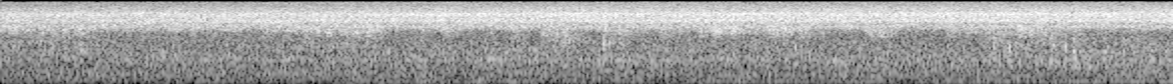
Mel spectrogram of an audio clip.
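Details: Cicadas in a local park near Cheng Ching Lake in Kaohsiung, among bamboo, fill the air with a steady, high, hissing drone that barely changes from moment to moment.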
